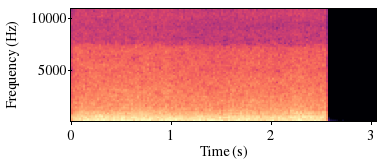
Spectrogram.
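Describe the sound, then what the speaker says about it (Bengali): Sea surf rolling in at Shankarpur beach near Digha, a steady broadband wash of breaking waves with some wind rumble, loud and continuous with no voices. "আর এই হচ্ছে শঙ্করপুর সমুদ্র সৈকত খুবই ভালো লাগছে এবং বড় বড় ঢেউ দিচ্ছে"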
